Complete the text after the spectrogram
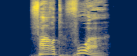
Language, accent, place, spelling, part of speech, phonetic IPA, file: German, Germany, Berlin, fahrt vor, verb, [ˌfaːɐ̯t ˈfoːɐ̯], De-fahrt vor.ogg
- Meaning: second-person plural present of vorfahren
